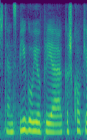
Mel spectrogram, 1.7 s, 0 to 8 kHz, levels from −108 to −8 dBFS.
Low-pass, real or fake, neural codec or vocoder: 7.2 kHz; fake; codec, 16 kHz in and 24 kHz out, 0.9 kbps, LongCat-Audio-Codec, fine tuned four codebook decoder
